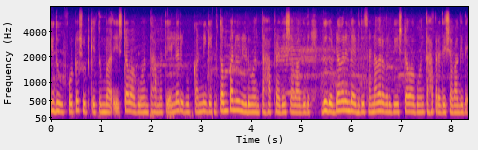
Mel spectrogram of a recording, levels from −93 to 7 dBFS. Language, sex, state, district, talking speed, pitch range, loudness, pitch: Kannada, female, Karnataka, Chamarajanagar, 110 wpm, 200-220 Hz, -18 LUFS, 205 Hz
